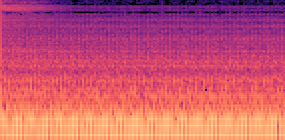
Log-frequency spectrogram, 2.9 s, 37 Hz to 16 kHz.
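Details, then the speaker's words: Ford Transit 2.2 FWD diesel after an engine rebuild, with the cylinder 2 rattle traced to the ECU: smooth, even idle with no knock. Normal diesel idle. "Плавный звук, звучит отлично. Ну вот и всё , поехали."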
